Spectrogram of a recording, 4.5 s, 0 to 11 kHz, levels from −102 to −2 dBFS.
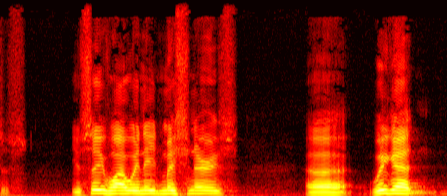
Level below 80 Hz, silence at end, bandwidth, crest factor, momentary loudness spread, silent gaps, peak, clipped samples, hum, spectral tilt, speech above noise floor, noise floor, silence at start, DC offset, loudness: -58 dBFS; 0.25 s; 11 kHz; 16 dB; 13 LU; none; -6 dBFS; under 0.1%; none; -7.5 dB/octave; 46 dB; -67 dBFS; 0 s; under 0.1%; -21 LUFS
